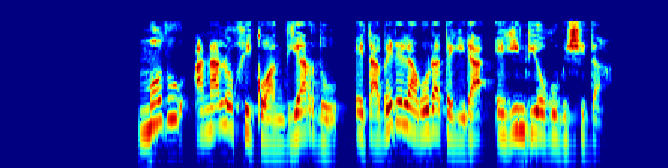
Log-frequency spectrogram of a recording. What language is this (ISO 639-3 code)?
eus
